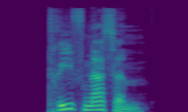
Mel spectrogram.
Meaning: strong dative masculine/neuter singular of triefnass
- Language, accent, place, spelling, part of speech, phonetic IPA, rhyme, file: German, Germany, Berlin, triefnassem, adjective, [ˈtʁiːfˈnasm̩], -asm̩, De-triefnassem.ogg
